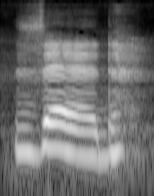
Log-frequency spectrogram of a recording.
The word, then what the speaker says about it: Z: Zed. Zed. Zed. So letter Z in English is pronounced as zed in French.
